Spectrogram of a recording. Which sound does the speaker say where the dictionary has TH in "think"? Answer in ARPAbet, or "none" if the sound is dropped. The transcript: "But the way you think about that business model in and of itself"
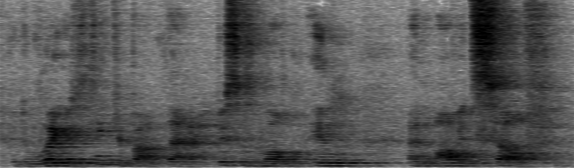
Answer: TH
